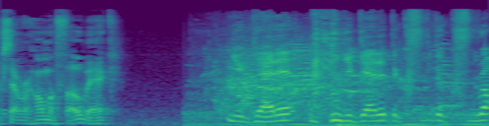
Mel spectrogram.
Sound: chuckles

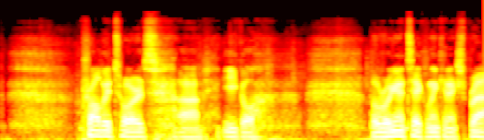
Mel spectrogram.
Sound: breathing heavily

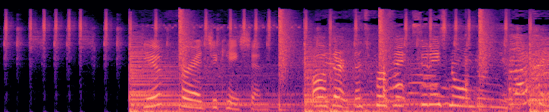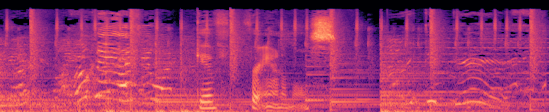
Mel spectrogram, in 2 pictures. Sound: kids chattering

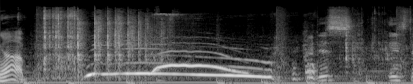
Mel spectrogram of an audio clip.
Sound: cheers

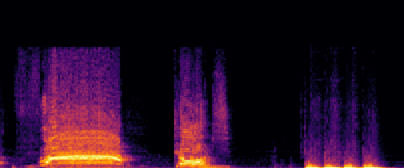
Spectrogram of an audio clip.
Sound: screams; bangs the table

